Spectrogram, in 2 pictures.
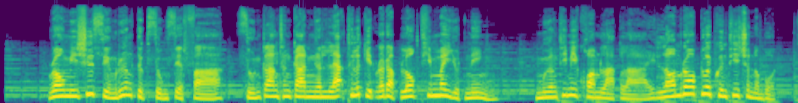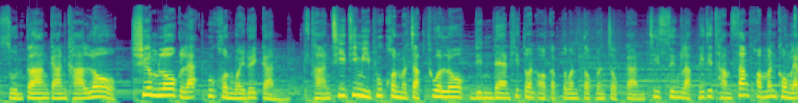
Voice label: Thai; BrandHK; TallStory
